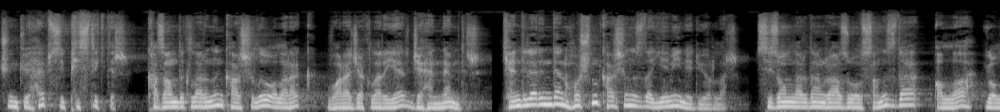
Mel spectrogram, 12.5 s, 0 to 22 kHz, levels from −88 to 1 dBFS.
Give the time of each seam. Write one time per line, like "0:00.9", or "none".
0:06.1
0:07.5
0:09.4

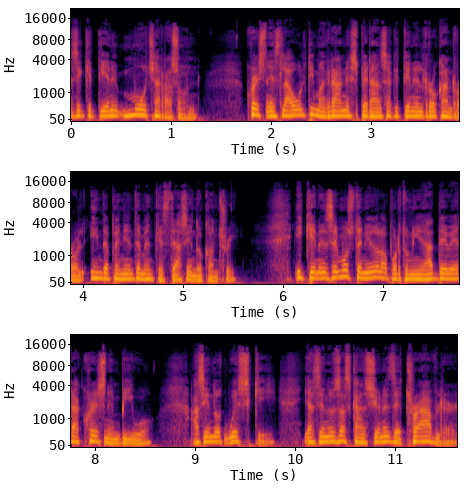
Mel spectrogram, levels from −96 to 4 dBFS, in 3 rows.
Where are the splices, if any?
0:02.0
0:04.7
0:08.1
0:09.3

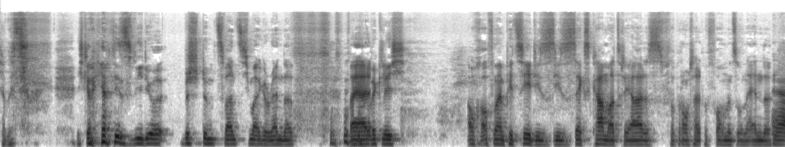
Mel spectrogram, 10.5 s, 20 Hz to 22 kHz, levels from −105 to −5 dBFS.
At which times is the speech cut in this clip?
0:02.3
0:04.9
0:07.4
0:09.3

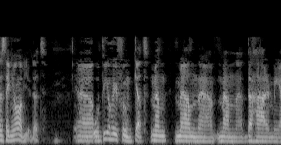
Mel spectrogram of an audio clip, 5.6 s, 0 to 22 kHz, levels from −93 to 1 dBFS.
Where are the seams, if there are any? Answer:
0:01.9
0:03.4

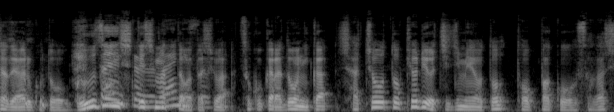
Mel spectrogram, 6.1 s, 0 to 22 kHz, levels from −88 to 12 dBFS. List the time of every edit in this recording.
0:02.3

